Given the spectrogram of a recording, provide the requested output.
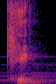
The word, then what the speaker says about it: king: The next word is, আমরা একটু আগেই বললাম, সেটা হচ্ছে আমরা বলি কিং, কিন্তু উচ্চারণটা কি হবে king।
